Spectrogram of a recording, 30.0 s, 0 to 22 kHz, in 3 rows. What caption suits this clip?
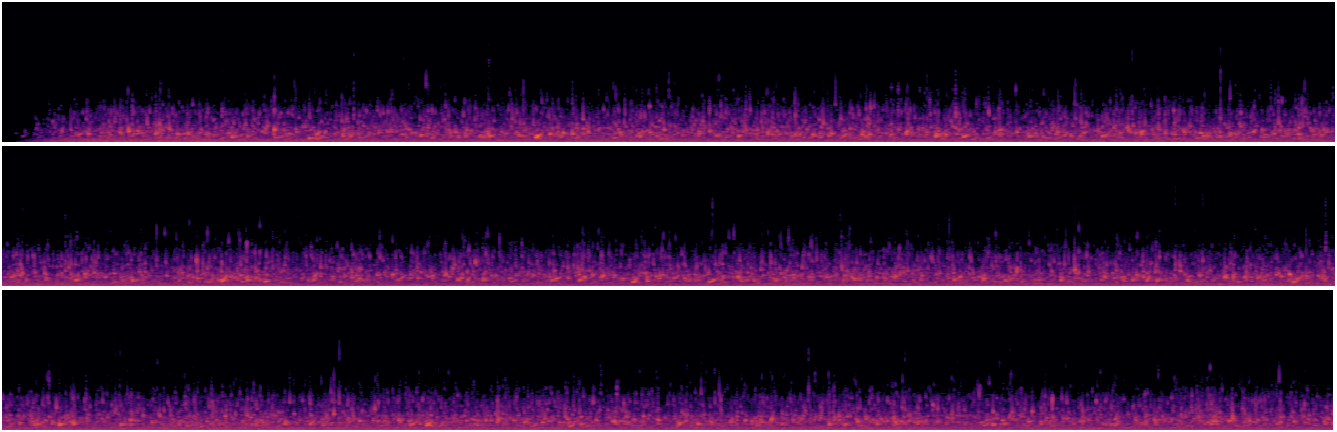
Soundscapes > Nature
A quick recording of water flowing through a small stream at Cannock Chase, Staffordshire. Distant traffic hum in the background. Zoom H6 Studio. XY Mics.
flowing, outdoor, flow, field-recording, nature, stream, water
